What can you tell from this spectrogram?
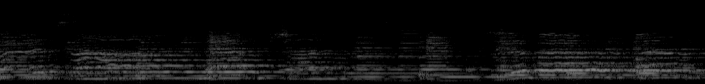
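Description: A song performed live: a singing voice with acoustic guitar accompaniment, the voice holding a long, louder note in the last couple of seconds.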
